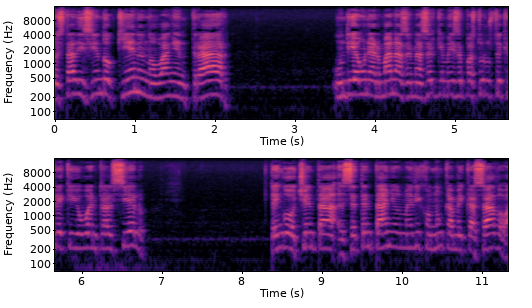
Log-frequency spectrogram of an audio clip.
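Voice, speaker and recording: A man's voice: high-pitched, bright, forceful tone. A young male pastor preaching a fervent sermon from a home church service, often calling out to his listeners as brother. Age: young adult.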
